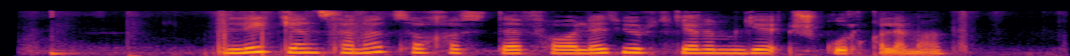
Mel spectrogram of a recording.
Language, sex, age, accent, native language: Uzbek, female, 18-24, Toshkent shahri, Uzbek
